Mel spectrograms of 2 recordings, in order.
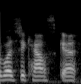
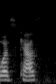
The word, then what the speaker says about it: Wasikowska: I wasn't disappointed with the actress, with Mia Wasikowska. Oh, Wasikowska. I always say her last name wrong.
